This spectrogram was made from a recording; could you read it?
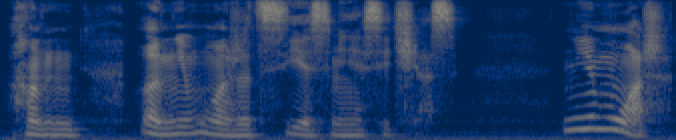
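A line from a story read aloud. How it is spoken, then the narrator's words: Giggling. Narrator (Russian): Хихикая, он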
